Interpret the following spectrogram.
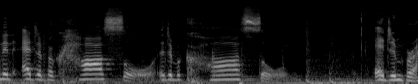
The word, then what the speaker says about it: Edinburgh: Edinburgh. How do you say it in your accent? Edinburgh. Edinburgh.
